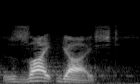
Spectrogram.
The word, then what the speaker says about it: Zeitgeist: It is an English word taken from the German, pronounced Zeitgeist, Zeitgeist.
